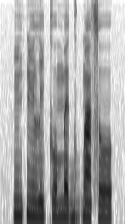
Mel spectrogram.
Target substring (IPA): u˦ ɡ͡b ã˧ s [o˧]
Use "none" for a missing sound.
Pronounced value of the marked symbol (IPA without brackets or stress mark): o˧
